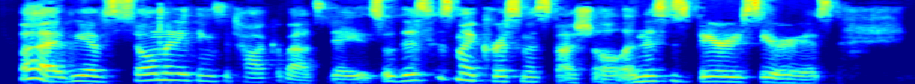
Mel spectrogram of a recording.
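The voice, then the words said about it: Sick-sounding voice. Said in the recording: “I'm a little sick today, so you will hear that in my voice”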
